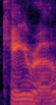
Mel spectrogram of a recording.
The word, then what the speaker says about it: Cairo: the playing of that play So here in Cairo Illinois spelled like Cairo but we pronounce it Cairo in southernmost Illinois uh you see the African-American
